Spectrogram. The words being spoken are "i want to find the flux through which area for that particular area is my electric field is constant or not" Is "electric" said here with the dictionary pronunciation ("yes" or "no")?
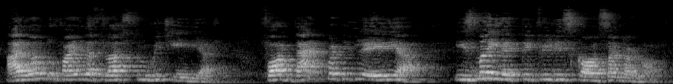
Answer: yes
